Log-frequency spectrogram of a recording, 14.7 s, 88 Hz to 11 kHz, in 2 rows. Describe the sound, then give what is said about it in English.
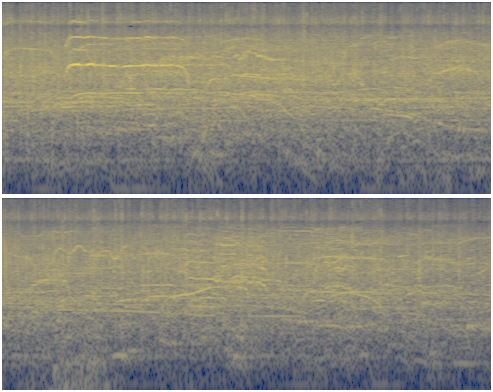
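A baseball crowd at a Sunday night Pelicans game cheers a two-run home run, a sustained roar of cheering, shouting and applause that stays loud for the whole stretch, with a voice faintly audible in the mix. “Ezekiel Pagan, a two-run home run. He lights up this Sunday night crowd, and the Pelicans are out to a 5-0 lead.”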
